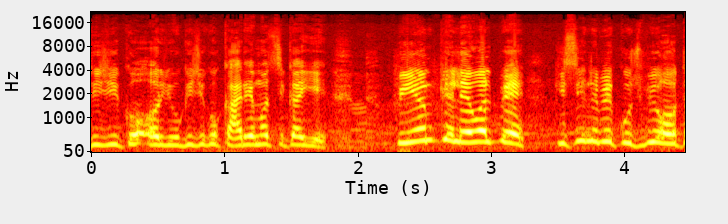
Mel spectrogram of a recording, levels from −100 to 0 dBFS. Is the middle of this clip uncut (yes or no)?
no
